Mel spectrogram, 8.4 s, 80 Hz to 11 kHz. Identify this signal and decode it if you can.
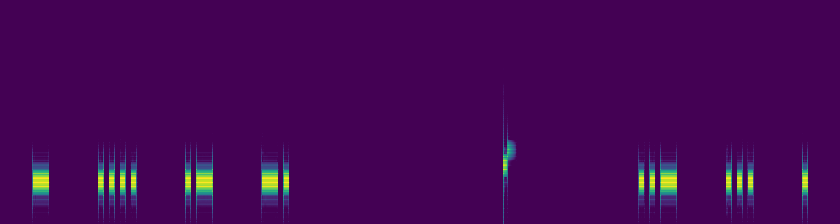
Morse code, heard as a keyed tone, about 22 wpm, spaced as for 12 wpm, 700 Hz. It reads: THAN USE
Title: 3x Character Spacing - Top 300 Words - 22wpm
